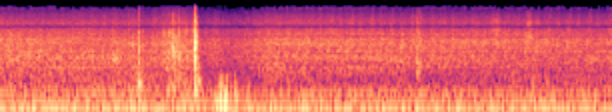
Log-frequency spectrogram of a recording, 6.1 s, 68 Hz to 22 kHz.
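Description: Ford 6.7-litre Power Stroke V8 turbo-diesel idling with a steady low rumble. About a second and a half in come two clicks and a thump as the truck's door is opened.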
